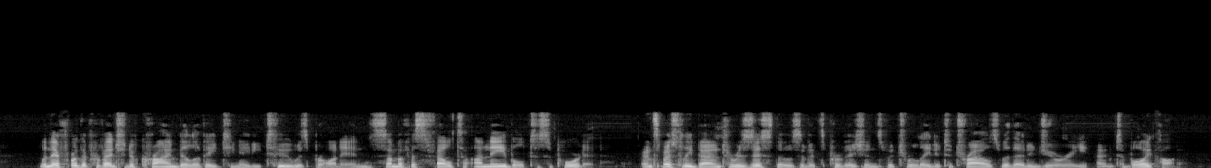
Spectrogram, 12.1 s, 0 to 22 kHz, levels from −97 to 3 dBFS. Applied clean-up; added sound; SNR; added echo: none; none; none; none.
